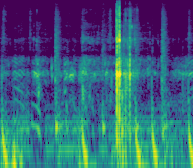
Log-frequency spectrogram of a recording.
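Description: Lake water splashed by hand against a camera held at the surface: a run of quick, sharp splashes and slaps, the loudest about one and a half seconds in.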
